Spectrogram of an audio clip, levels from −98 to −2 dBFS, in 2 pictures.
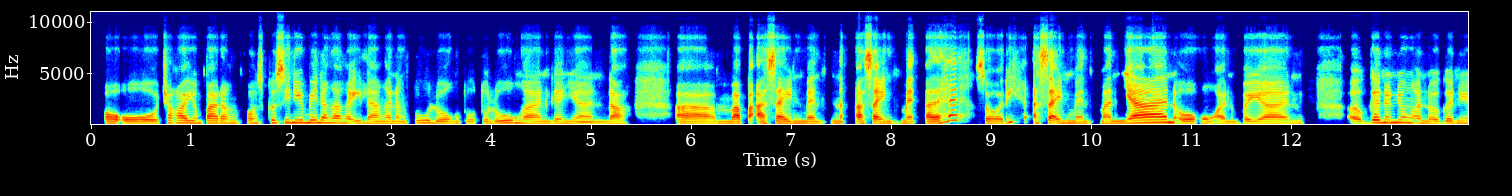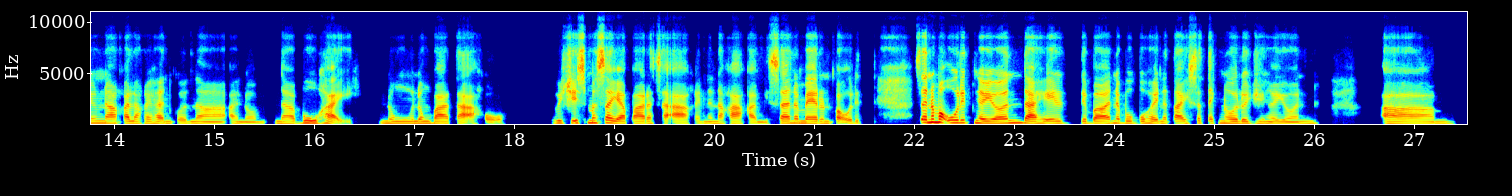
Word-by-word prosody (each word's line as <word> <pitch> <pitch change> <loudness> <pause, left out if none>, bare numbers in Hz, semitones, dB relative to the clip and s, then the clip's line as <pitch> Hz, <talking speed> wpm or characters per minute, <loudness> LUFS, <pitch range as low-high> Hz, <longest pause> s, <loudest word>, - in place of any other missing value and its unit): oo, 185 -1 +2
'tsaka 235 -1 +1
'yong 225 -1 -5
parang 215 -2 +1
kung 215 -1 -3
kung 250 - -4
sino 265 -1 +2
'yong - - -3
may 260 0 0
nangangailangan 210 -5 -2
ng 190 0 -7
tulong, 205 -5 -4
tutulungan 195 +1 -3
ganyan, 180 -4 -5
na 180 0 0 0.5
ah, 175 -2 +2
mapa-assignment 195 0 +3
na 195 -2 -4
assignment 200 0 +3
ahe! 200 +3 +5 0.3
Sorry, 215 +7 0 0.2
assignment 210 -2 +2
man 200 0 -1
'yan, 265 +4 +8
o 195 0 +2
kung 195 -2 -3
ano 185 0 -2
ba 185 +1 -1
'yan. 200 0 0 0.7
Gano'n 265 +1 +2
'yong 260 -2 -2
ano, 205 -4 -3
gano'n 215 +1 -4
'yong - - -7
nakalakihan 195 -2 -2
ko 175 -1 -8
na 175 -2 -5
ano, 165 -1 -9
na 185 -2 -4
buhay, 225 +1 0 0.3
no'ng 185 -2 -7
no'ng 195 0 -4
bata 170 -1 +1
ako. - - -9 0.5
Which 225 0 -2
is 230 - +2
masaya 240 -6 +4
para 180 0 0
sa - - -1 0.2
akin 170 0 -14
na 185 0 -6
nakaka-miss, 165 -1 -2
sana 210 0 +3
meron 195 -1 +1
pa - - +2
ulit, - - -7 0.5
sana 285 +1 +7
maulit 260 -2 +4
ngayon 210 +3 +3
dahil, 195 0 +2
'di 195 - -4
ba, 180 0 +3
nabubuhay 200 -2 -4
na 185 - -10
tayo 185 -1 0
sa 220 +3 -5
technology 195 -2 -4
ngayon? 170 +2 -7 0.7
Um, 170 -2 -3
195 Hz, 150 wpm, -22 LUFS, 185-215 Hz, 0.7 s, yan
